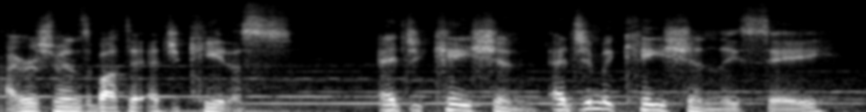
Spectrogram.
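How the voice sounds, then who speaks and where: With music in the background, this Upper Midwest man (Minnesota or North Dakota) gives casual live-stream commentary on his flight simulator. His medium-pitched voice is sing-song and brisk, carrying a Midwestern accent. He chats, mutters to himself while handling the controls, and swears mildly now and then.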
